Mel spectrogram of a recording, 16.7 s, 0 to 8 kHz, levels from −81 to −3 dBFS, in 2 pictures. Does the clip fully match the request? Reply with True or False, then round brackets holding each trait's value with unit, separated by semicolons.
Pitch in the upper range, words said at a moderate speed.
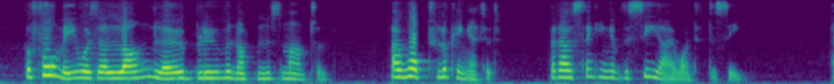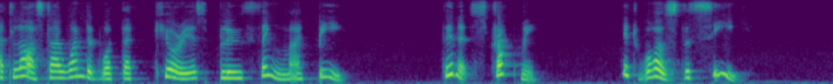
True (225 Hz; 160 wpm)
